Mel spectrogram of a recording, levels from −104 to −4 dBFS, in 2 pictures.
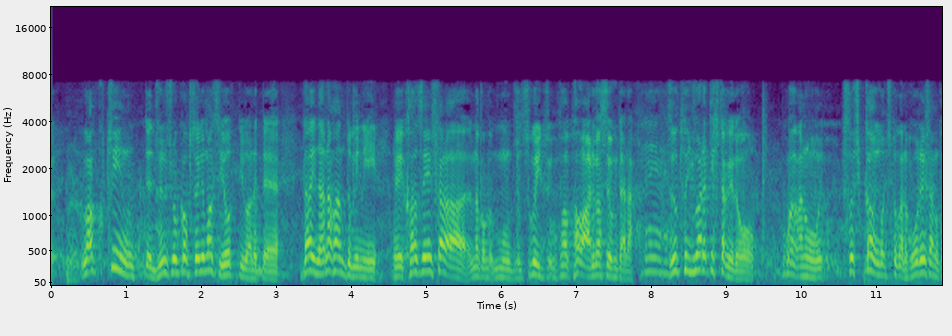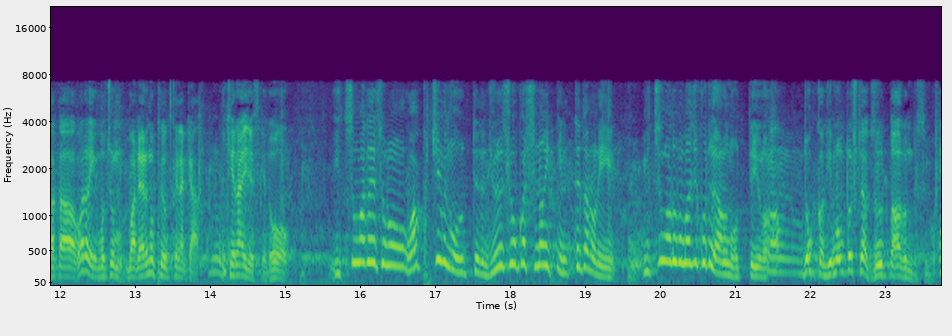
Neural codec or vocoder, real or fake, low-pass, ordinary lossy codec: codec, 16 kHz, 2 kbps, FunCodec, trained on LibriTTS, 25 frames a second; fake; 7.2 kHz; none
